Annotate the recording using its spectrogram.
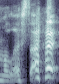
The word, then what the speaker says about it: Alyssa: or it's spelled differently than my name. So in my head, I'm like, no, I'm Alyssa, A-L-Y-S-S-A.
